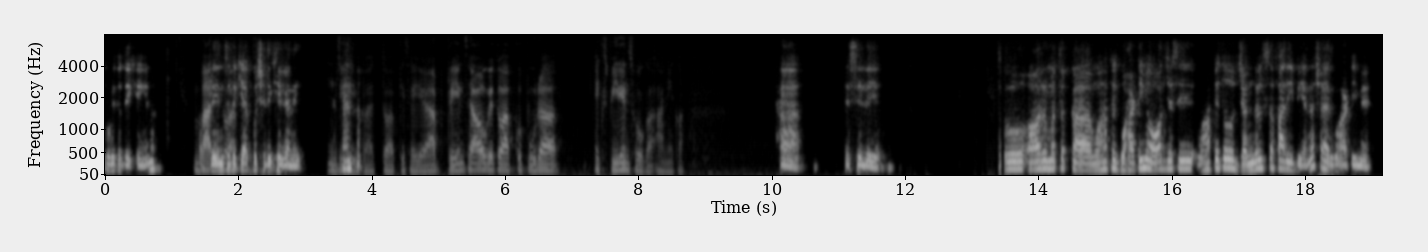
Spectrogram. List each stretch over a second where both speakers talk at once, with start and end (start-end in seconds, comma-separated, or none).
1.4-2.9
